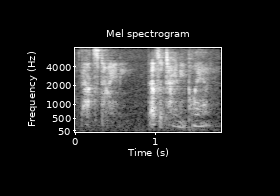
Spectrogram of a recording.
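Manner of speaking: hushed whisper of wonder; awed whisper to children. Acted. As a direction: whisper it like it's precious. Marvelling at plant size.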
